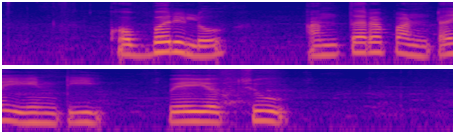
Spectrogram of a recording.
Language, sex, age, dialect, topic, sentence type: Telugu, female, 18-24, Utterandhra, agriculture, question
